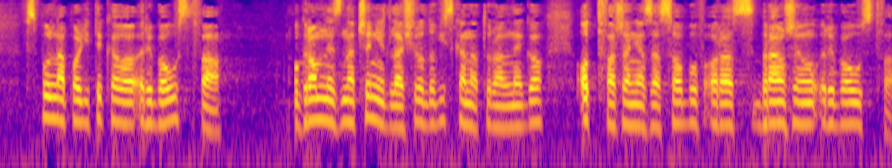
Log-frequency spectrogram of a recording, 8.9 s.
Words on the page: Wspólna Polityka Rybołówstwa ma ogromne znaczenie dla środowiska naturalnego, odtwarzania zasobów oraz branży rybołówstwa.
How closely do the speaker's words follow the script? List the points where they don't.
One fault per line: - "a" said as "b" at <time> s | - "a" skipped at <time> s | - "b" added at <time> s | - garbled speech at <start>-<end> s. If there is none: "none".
- "ma" skipped at 2.2 s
